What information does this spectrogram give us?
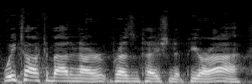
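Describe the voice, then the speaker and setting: A man's voice: on the high side, quick pace, lo-fi sound. A middle-aged man with a Southern US accent, explaining engine surfaces at a whiteboard in a folksy, storytelling way. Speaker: engine consultant.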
